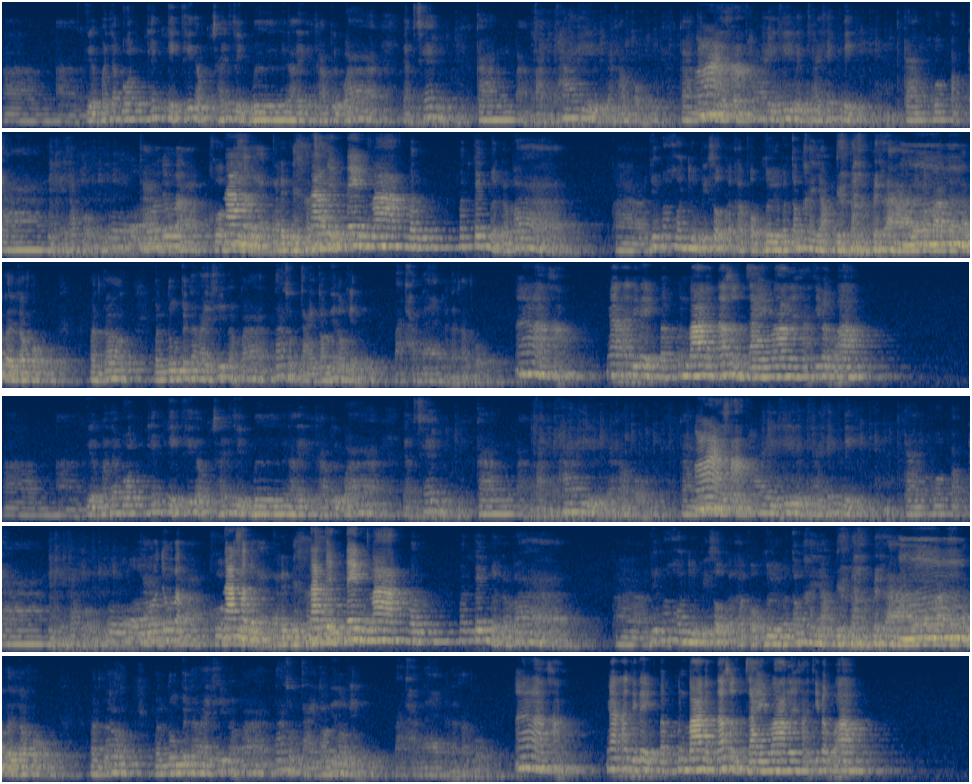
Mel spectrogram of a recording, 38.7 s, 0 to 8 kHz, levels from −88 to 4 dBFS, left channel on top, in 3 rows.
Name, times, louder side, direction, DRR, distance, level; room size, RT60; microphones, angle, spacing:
voice 1, 0.0-11.4 12.0-17.3 18.3-18.7 19.0-20.4 21.0-26.7 27.0-30.8 31.1-32.4 34.0-34.3, left 1 dB, 25° left, 0 dB, 0.5 m, -37 dB
sound 1, 5.5-6.1 7.1-9.2 10.1-12.4 13.5-14.5, right 1 dB, 15° right, 0.8 m, -47 dB
voice 2, 9.2-9.9 14.3-15.3 15.8-16.3 17.0-18.2 24.9-25.8 32.7-33.4 33.9-37.2, right 2 dB, 75° right, 2 dB, 0.6 m, -32 dB
2.7 x 2.5 x 3.7 m, 1.2 s
head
